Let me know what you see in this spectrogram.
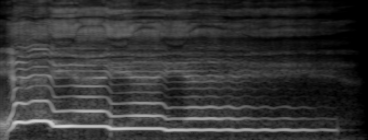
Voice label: "Yeah yeah yeah", Male Vocals, Ad-Libs - C Major 150BPM; Ghosthack - Free Male Vocals and Atmospheres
